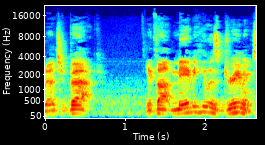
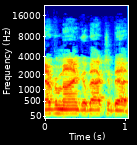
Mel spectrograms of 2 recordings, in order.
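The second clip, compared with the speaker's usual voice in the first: usual speaking voice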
